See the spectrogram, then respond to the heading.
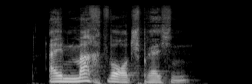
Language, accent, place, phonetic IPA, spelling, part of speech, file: German, Germany, Berlin, [aɪ̯n ˈmaxtˌvɔʁt ˈʃpʁɛçn̩], ein Machtwort sprechen, phrase, De-ein Machtwort sprechen.ogg
- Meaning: to decide a matter; to exercise one's authority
